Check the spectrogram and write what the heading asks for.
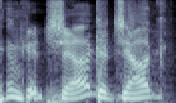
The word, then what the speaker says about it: Tkachuk: Tkachuk.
